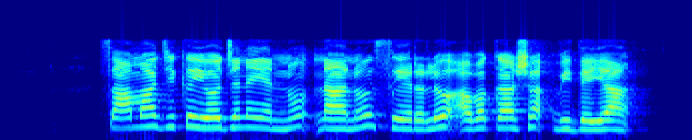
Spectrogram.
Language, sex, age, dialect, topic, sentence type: Kannada, female, 31-35, Central, banking, question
